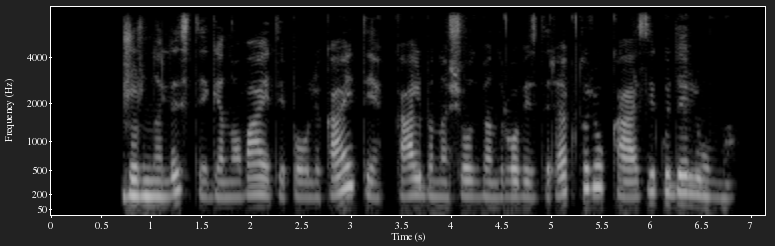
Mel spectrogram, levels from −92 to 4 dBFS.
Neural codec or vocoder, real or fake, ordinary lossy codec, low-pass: none; real; AAC, 48 kbps; 7.2 kHz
